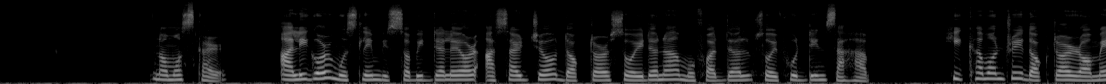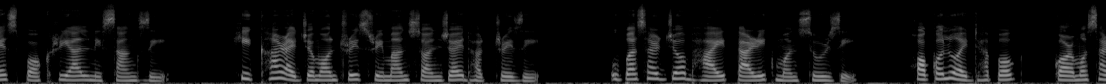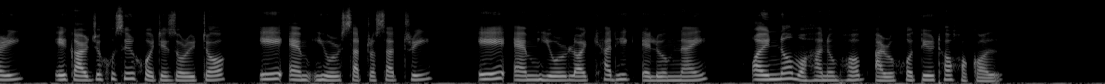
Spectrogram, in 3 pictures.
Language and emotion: Assamese, neutral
